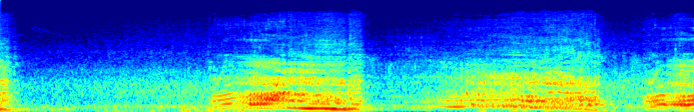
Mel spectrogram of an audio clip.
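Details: Lion. A lion roars in two long, throaty bursts, each swelling and fading over about a second. The deep rumble sits low, with a rough, grating edge and a brief quiet gap between roars.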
